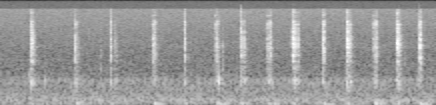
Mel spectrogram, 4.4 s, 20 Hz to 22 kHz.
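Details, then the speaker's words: Brymen BM786 multimeter back from warranty repair, rotary range switch with larger play than a good unit: sharp dry uneven clicks about three a second; abnormal switch noise, cause unconfirmed, not contact contamination. "yeah yeah no no there's something wrong i do not get the same there's no noise there's no noise when i do that and there's very little play in that switch this one yeah it's got this noise and there's lit and there's larger play in the switch"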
